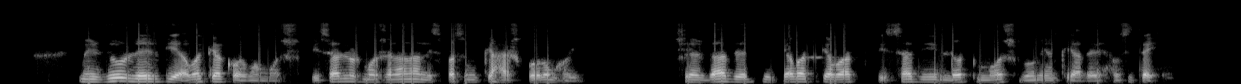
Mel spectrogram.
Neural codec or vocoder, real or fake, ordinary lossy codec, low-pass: none; real; Opus, 24 kbps; 7.2 kHz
